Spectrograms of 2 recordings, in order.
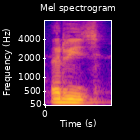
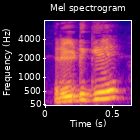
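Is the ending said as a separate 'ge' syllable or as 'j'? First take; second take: j; separate ge. First: The ending is a single soft 'j' sound. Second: The ending is a separate hard 'ge' syllable. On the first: The speaker calls it right. "ये हो जाएगा रीज" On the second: The speaker calls it wrong. "रीड गे नहीं"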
